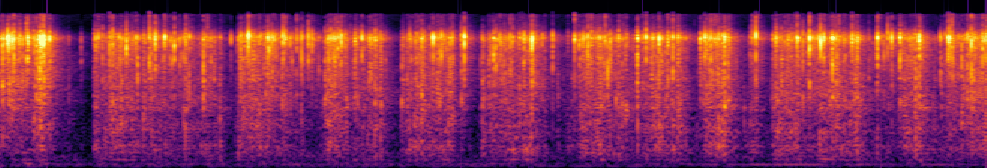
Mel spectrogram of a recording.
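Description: A small, full, sealed plastic package of La Moderna dry shell pasta lies flat on a wooden tray while long nails quickly tap and scratch it and fingers press on it. The result is a steady run of bright, crinkly plastic taps and rustles with short bursts of scratching.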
